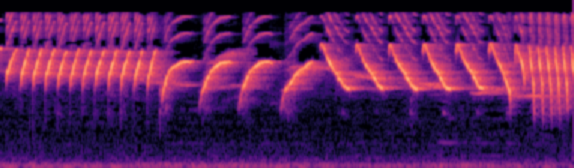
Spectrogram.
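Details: Canary singing as a prompt to get other canaries singing: a rapid rattling trill, then slower arched whistled notes repeated about four per second, then quicker descending sweeps and a dense buzzy ending.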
